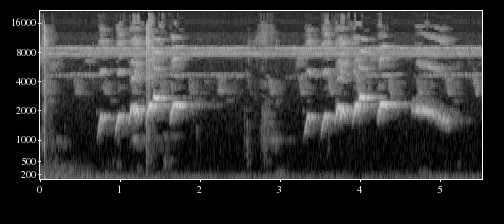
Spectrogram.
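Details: Greater racket-tailed drongo singing as a lure: two matching phrases of short, rising, clear whistles about three seconds apart, each ending in a longer slurred note, with faint higher chirps and a sharp click.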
